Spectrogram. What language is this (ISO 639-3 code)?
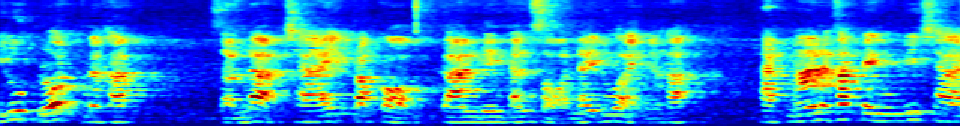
tha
